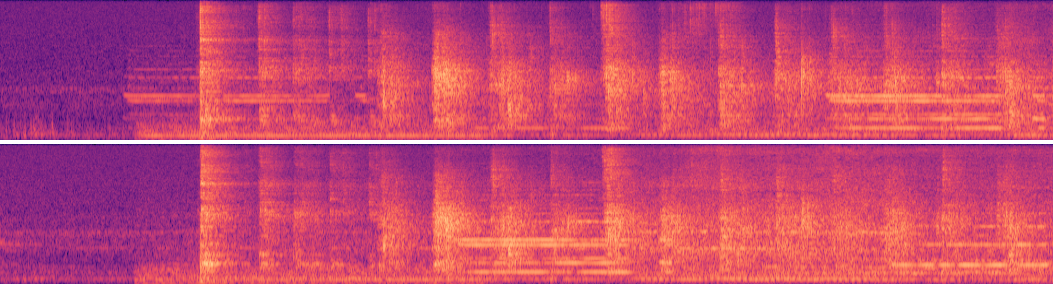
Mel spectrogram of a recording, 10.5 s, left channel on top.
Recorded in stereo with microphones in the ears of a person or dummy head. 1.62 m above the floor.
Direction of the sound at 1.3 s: 65° left (ahead or behind).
